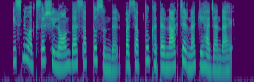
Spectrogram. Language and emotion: Punjabi, neutral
